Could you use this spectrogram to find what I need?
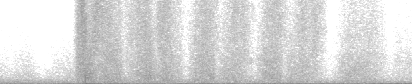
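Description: A towel rubs across a face.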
